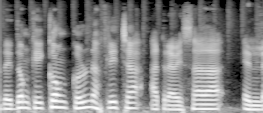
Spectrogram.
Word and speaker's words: Donkey Kong: Me gusta que ya pronuncias bien Donkey Kong.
